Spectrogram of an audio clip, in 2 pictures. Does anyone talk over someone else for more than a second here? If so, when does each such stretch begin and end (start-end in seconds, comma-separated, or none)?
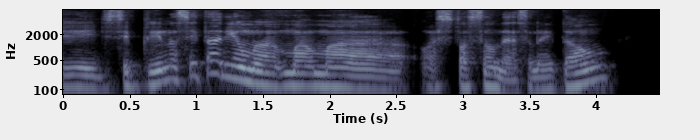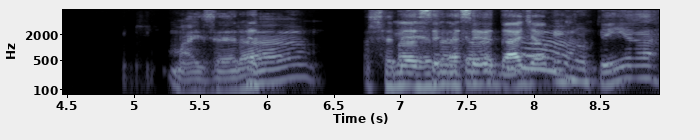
6.9-8.4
